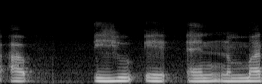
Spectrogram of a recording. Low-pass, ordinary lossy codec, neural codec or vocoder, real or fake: none; none; codec, 16 kHz, 0.8 kbps, ZipCodec; fake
